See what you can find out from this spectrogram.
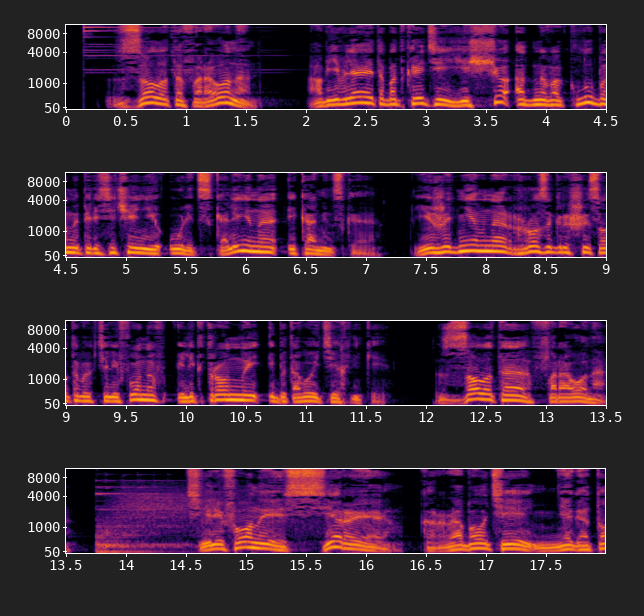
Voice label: voice male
